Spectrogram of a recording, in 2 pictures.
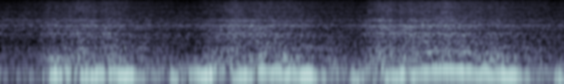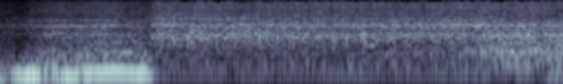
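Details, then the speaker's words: Isuzu Panther diesel with replacement used block, previously rough, uneven and smoky: revs rise and fall with harsh, uneven clatter, rougher than other Panthers, engine shaking at low rpm, thick smoke. "emang agak kasar dibanding dengan mobil-mobil Panther yang lainnya ya Jadi kalau kita bandingkan ini suaranya lebih kasar"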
